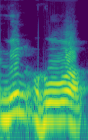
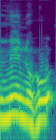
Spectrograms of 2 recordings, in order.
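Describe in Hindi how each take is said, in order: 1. सर्वनाम अलग खड़ा रहता है, पूरा 'huwa' बनकर। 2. सर्वनाम जुड़ा रहता है, छोटा 'hu' बनकर। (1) "अलग करेंगे तो हुआ बोलना पड़ेगा" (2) "अगर एक में करके बोलते हैं तो हु बोलना पड़ेगा"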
